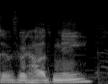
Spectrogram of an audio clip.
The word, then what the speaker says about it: выходные: On the final syllable, not Выходные. выходные. Vahadni. Выходные.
